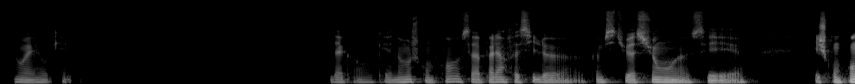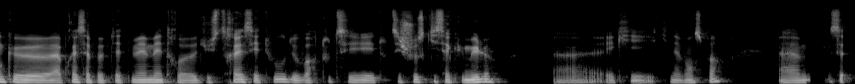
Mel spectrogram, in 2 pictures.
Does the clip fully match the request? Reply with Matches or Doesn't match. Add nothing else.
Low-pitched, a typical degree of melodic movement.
Doesn't match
